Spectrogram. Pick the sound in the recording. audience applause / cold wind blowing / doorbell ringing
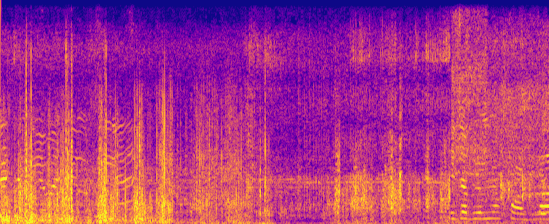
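cold wind blowing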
